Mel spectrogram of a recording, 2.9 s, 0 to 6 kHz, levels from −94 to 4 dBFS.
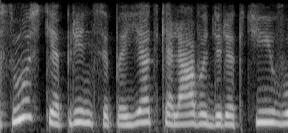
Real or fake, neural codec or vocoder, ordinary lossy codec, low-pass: fake; vocoder, 44.1 kHz, 80 mel bands, Vocos; Opus, 24 kbps; 5.4 kHz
